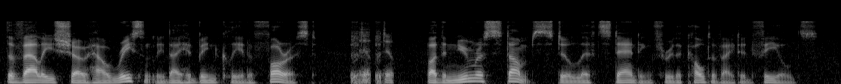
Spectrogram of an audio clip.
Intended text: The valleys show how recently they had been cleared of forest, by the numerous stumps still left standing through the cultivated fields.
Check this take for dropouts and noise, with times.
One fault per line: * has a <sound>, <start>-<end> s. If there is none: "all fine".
* has a laugh, 3.5-3.9 s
